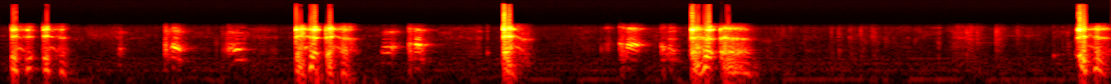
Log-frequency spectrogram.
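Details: Voluntary fake cough: a young child gives short, deliberate fake coughs mixed with playful voice sounds and brief pauses, then tries to eat his playpen.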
